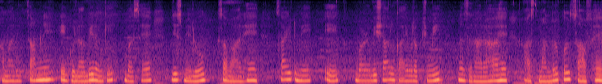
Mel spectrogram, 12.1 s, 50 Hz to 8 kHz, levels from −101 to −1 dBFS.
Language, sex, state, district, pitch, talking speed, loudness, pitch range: Hindi, female, Rajasthan, Churu, 195 Hz, 135 wpm, -32 LUFS, 175-215 Hz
